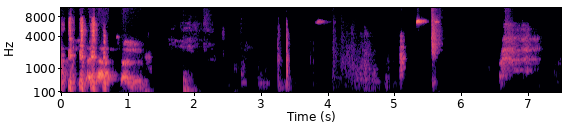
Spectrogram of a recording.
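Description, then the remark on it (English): A 50-pound puppy knocks a 5-pound bone against a wooden floor, making several irregular thuds and clatters with pauses between them, after a brief burst of voice at the start. “I've got a wooden floor, a 50-pound puppy, and a 5-pound bone.”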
